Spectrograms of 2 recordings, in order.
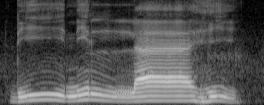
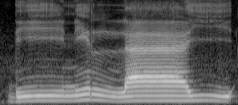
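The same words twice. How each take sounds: First: The h sound in Allah is clear and distinct. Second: The h sound in Allah is faint and unclear. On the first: The speaker calls it right. "Jadi harus jelas... Jelas" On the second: The speaker calls it wrong. "huruf ha-nya masih bunyinya samar... haknya kurang jelas"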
